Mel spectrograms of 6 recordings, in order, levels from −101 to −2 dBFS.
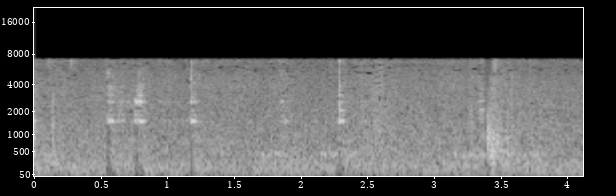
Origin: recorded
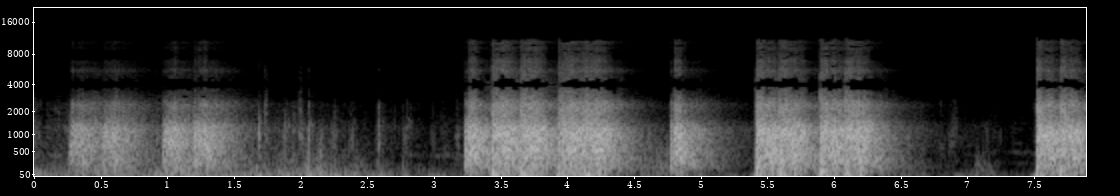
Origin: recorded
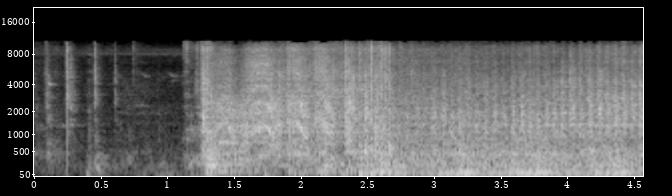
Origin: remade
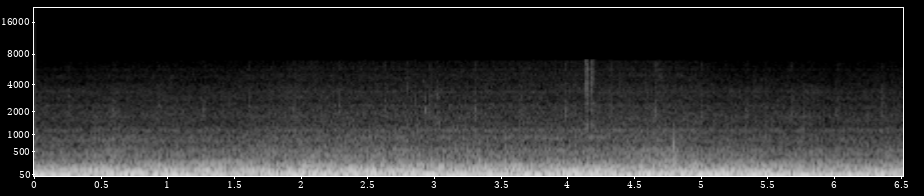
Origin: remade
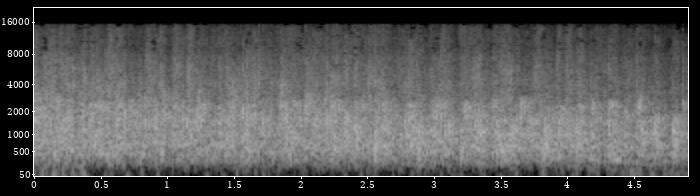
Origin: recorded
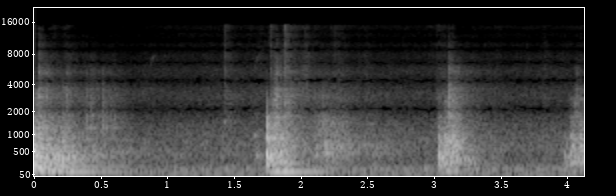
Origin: recorded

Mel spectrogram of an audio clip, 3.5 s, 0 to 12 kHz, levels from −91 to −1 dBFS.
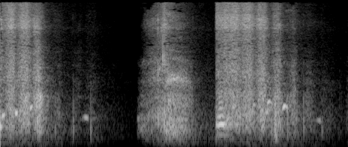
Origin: recorded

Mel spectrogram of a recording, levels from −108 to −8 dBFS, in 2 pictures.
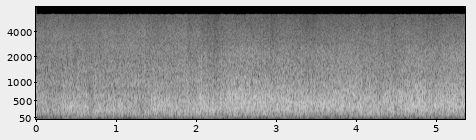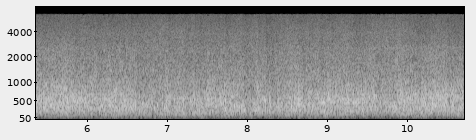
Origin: recorded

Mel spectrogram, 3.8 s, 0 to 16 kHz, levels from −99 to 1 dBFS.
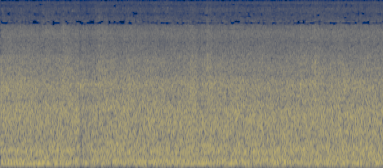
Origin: recorded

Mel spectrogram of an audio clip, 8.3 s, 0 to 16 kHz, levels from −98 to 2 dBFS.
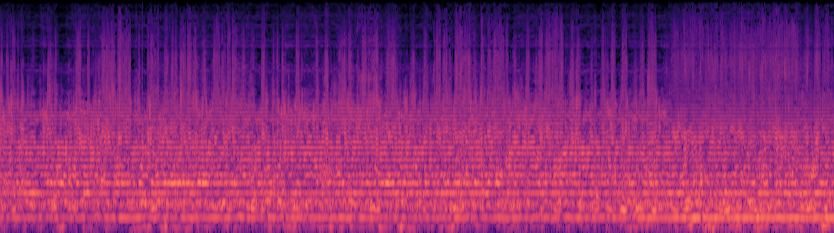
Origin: remade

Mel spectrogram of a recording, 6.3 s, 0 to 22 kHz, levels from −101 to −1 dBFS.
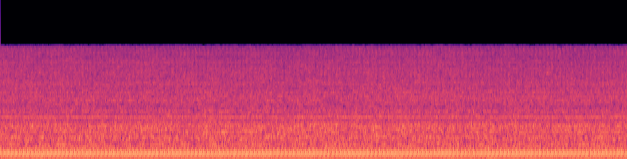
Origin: recorded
